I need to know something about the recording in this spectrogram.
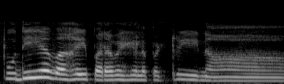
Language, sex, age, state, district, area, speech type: Tamil, female, 45-60, Tamil Nadu, Madurai, urban, spontaneous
